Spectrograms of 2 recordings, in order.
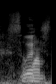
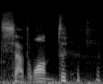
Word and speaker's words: Sawant: Where's the where's the Sat and the Dwant? Sawant. That's how you say it. Trust me, Sawant. Yeah, but that's not what you said. Sawant. You said Sadwant. Satwant is another way of saying it.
